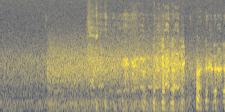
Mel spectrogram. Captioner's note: both laugh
